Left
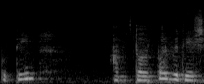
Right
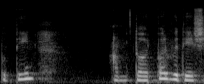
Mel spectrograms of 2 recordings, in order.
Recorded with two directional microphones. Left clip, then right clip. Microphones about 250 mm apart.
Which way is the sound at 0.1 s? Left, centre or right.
Right.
